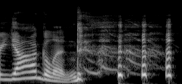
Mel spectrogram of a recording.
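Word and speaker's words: Jagland: Good yab on the name of the Norwegian prime minister Yagland. Correct on both the J and the G and the right as uh as well.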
